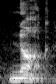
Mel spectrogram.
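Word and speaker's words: know: কোন কিছু একটা নো কে এর উচ্চারণ হচ্ছে না কে এর পর এন নাইফ নাইফ মানে চাকু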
